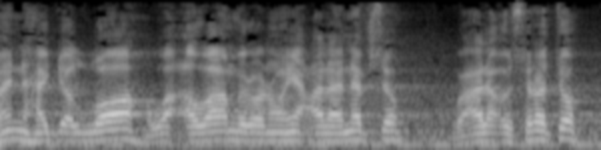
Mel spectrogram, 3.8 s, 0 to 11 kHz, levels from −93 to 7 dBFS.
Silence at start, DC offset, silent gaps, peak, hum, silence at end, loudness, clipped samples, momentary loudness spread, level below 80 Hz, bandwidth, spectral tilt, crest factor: 0 s; under 0.1%; none; -6 dBFS; none; 0 s; -24 LUFS; under 0.1%; 7 LU; -54 dBFS; 10.5 kHz; -5 dB/octave; 16 dB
